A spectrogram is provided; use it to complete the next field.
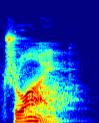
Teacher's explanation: in English, the letter combination dr is pronounced as one consonant dr, as in the English word dry.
